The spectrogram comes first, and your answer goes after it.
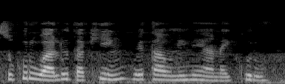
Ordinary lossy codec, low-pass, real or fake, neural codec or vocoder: AAC, 24 kbps; 19.8 kHz; real; none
